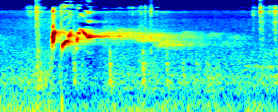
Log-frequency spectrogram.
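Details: Red-whiskered bulbul in a singing contest: a loud warbled phrase jumps up, then trails off in a long thin descending whistle, with faint other birds calling in the background.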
